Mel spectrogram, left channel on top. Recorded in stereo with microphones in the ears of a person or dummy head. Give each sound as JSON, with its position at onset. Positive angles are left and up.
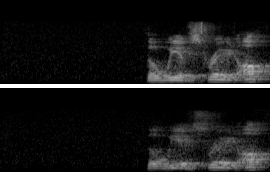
{"t": 1.5, "sound": "a man speaking", "side_deg": 65, "distance_m": 0.7}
